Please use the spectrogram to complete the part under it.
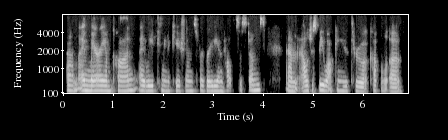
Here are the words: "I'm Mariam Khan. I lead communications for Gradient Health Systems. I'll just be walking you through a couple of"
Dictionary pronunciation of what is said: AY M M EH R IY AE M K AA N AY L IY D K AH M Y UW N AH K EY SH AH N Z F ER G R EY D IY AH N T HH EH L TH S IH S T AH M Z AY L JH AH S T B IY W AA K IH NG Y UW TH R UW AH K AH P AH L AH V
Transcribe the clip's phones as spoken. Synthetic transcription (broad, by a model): AY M M EH R IY AE M K AA N AY L IY D K M Y UW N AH K EY SH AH N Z F ER G R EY D IY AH N HH EH L TH S IH S T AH M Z AY L JH AH S B IY W AA K IH NG Y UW TH R UW AH K AH P L AH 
